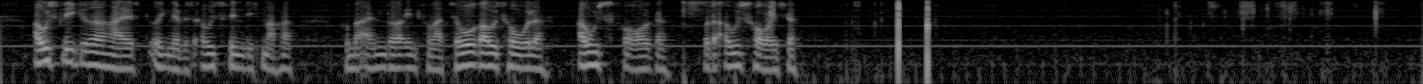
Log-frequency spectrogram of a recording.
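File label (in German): auslickera, schwäbisch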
